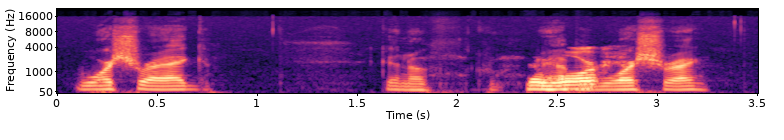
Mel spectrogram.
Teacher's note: We also say wash with an R.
